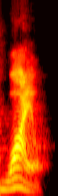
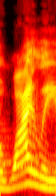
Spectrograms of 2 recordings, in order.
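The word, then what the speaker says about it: Whyle: But it's W-H-Y-L-E. To me, that's Wile. So Wiley is quite confusing that that would be the pronunciation.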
